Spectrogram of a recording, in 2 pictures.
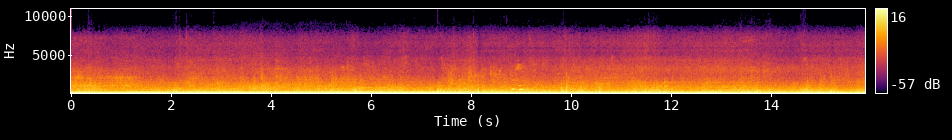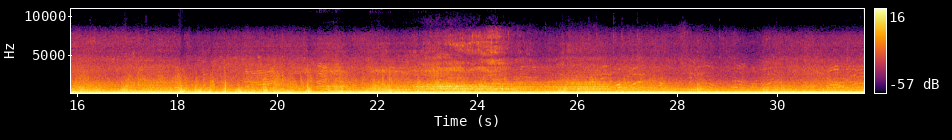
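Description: An engine running steadily at one unchanging speed, a constant low drone that holds for the whole stretch. Some brief rising and falling whines come in about three quarters of the way through.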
